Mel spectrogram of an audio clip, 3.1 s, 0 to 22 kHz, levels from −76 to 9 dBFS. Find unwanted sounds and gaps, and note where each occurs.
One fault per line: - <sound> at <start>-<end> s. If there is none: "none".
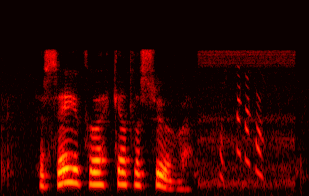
- chirp at 2.2-2.8 s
